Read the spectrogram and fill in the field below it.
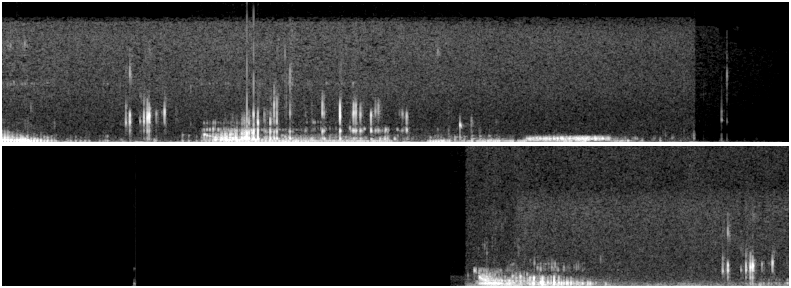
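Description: Low gurgling, rumbling bursts with a short silent gap, then more rumbling; a growling stomach from a sound-effect recording.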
